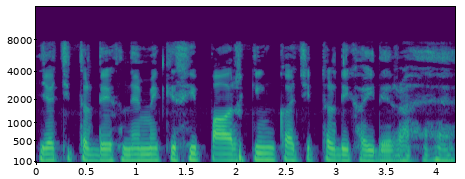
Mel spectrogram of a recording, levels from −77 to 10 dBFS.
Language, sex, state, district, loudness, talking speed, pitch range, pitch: Hindi, male, Punjab, Fazilka, -18 LUFS, 170 wpm, 105-115 Hz, 110 Hz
